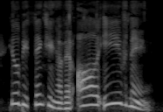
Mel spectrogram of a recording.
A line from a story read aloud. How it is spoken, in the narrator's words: Kim Cook fake whined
